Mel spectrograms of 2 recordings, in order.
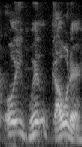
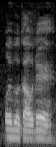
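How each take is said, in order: First: The words are said with lively, punchy energy. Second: The words are said flatly, without extra energy. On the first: The speaker calls it right. "say them with a bit of energy" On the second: The speaker calls it wrong. "rather than just saying the words"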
